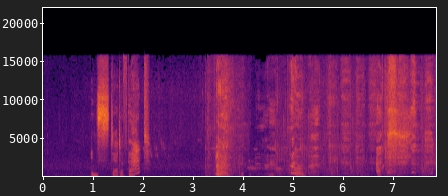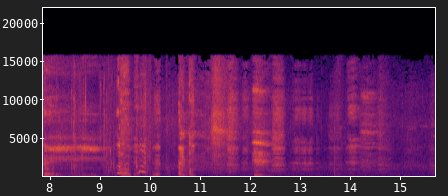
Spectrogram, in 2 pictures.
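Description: A woman speaks firmly and close by.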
